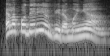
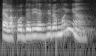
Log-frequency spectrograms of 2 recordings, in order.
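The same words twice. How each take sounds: First: Asked as a question, rising tone; Portuguese question tone; question intonation. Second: Said as a statement, falling at the end; Portuguese statement tone; statement intonation. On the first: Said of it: "Eu falo assim pra você". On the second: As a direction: say it as a flat statement. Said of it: "eu viro e falo assim pra você". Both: Shown as a demonstration.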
